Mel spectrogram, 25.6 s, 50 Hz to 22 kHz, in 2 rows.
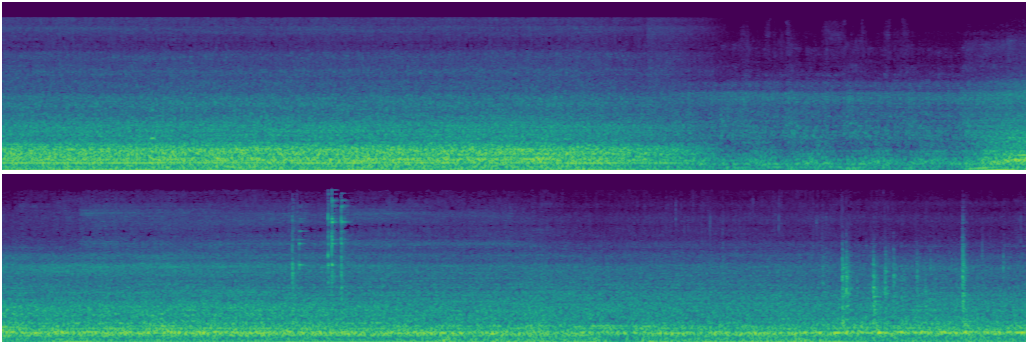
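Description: Diesel engine of a JCB 3DX Super backhoe loader running hard as it tows a stuck pickup truck out of a drain. The engine sound drops for a few seconds in the middle, then picks up again, with a few light clinks later on.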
